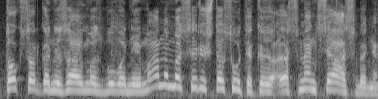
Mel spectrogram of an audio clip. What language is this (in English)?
Lithuanian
